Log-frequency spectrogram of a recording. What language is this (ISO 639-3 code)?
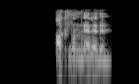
tur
